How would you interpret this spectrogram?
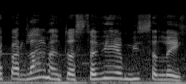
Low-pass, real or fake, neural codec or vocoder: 10.8 kHz; real; none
